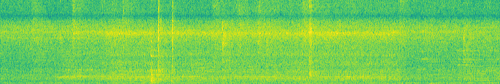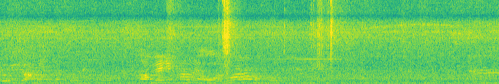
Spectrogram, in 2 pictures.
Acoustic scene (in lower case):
crowded indoor space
